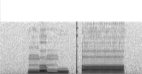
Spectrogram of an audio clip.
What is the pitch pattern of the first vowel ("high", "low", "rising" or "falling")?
high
